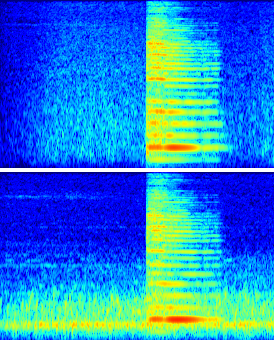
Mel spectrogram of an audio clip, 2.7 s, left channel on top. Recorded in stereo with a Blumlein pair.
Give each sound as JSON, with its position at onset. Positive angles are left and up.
{"t": 1.5, "sound": "a violin", "azimuth_deg": 15, "distance_m": 1.1}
